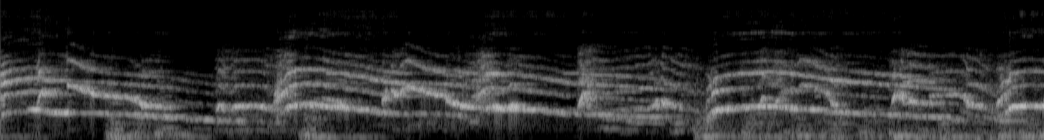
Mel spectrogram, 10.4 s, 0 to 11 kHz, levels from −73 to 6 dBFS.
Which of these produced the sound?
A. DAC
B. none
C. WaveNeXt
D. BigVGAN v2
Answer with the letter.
C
